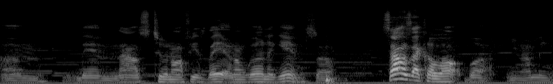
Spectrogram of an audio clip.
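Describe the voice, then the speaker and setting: A man's voice: lowish voice, animated, fairly quick, music in the background. A man in his twenties from Ghana, chatting casually on a live stream at home, rambling and candid with lots of filler and swearing. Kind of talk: casual live-stream chat answering viewers.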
